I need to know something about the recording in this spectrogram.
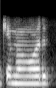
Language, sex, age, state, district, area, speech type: Tamil, female, 18-30, Tamil Nadu, Tiruvarur, rural, conversation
